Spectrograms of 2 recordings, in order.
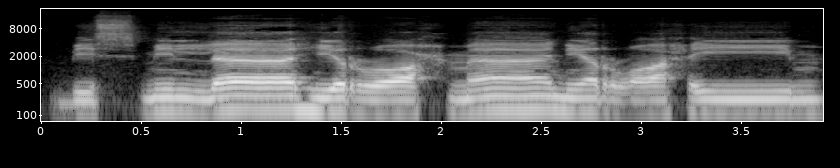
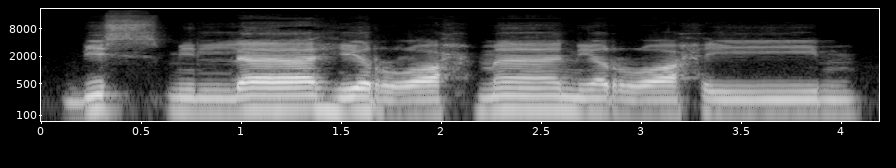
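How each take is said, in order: The two takes are said the same way.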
